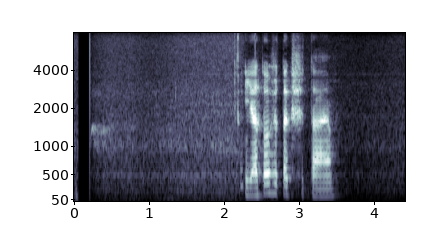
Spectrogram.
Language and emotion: Russian, neutral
